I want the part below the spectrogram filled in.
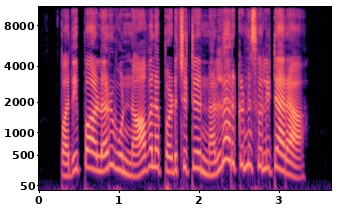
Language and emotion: Tamil, surprised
